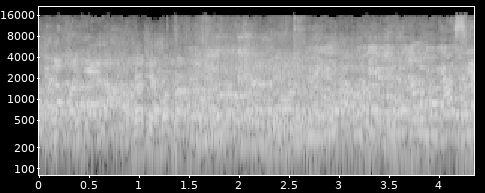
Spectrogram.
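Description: Several people talking at once: loud, overlapping chatter with no single voice standing out.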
